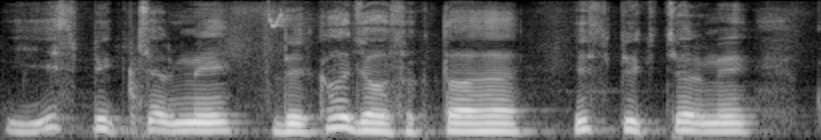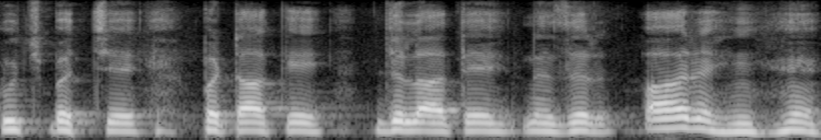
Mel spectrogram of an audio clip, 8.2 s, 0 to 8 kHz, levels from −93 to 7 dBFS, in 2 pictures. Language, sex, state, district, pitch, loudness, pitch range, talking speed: Hindi, male, Chandigarh, Chandigarh, 130 Hz, -14 LUFS, 125-140 Hz, 130 wpm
